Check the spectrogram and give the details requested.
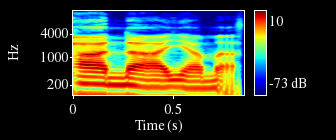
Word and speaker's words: pranayama: So you see the line over the A? That means it's long. So it's a rather than uh Okay. So pra Yep. Pa prana. Yama. Right. So earlier I mispronounced it. I said pranayyama. Yeah. Right. Pranayyama. So it's supposed to be prana.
